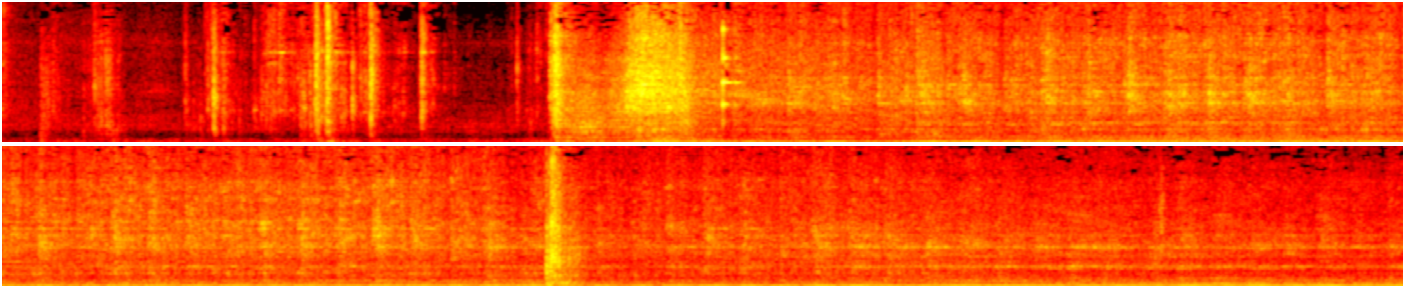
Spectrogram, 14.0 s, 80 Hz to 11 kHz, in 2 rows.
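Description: A few light clicks. Then a 1985 Chevrolet Monte Carlo SS's V8 cranks briefly and catches about three seconds in, settling into a steady idle. One sharp click comes later over the idle.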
